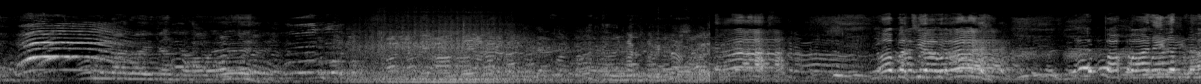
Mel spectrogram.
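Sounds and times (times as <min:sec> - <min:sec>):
people talking over one another: 0:03.4 - 0:10.1.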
